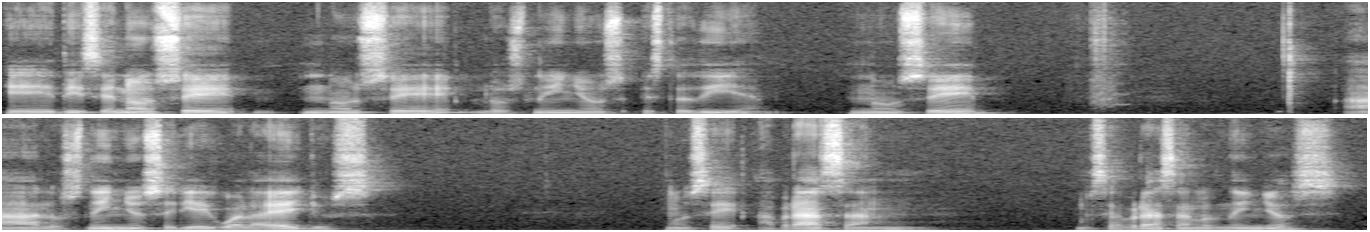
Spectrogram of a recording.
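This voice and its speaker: A man's voice: fairly low pitch, slow pace, pauses often. A man teaching a recorded grammar lesson, patiently working through verb forms one at a time and stopping to correct typos and his own slips. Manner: corrects himself and points out typos.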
